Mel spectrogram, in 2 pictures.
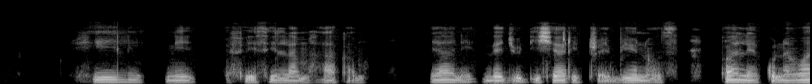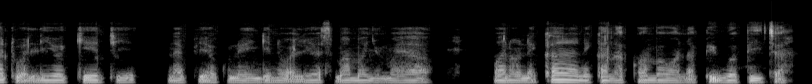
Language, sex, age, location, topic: Swahili, male, 18-24, Kisii, government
